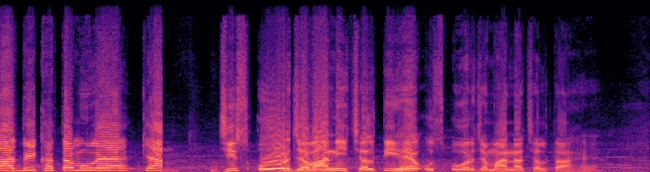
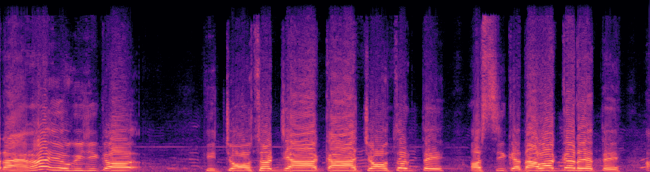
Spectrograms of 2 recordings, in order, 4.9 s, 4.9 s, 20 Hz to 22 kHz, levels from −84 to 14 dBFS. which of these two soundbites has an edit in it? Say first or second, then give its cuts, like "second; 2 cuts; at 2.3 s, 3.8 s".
first; 1 cut; at 1.2 s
